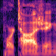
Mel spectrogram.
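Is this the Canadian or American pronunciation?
Canadian. It is said with a Canadian pronunciation.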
